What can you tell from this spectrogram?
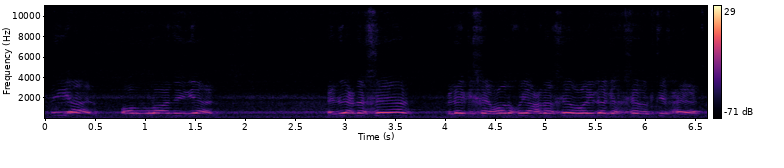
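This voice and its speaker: A man's voice: extremely high pitch, fairly even intonation, quick pace, dark tone, slight background noise, poor audio. A young male with a Gazan Palestinian accent, speaking earnestly and insistently, repeating himself in an emotional interview.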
